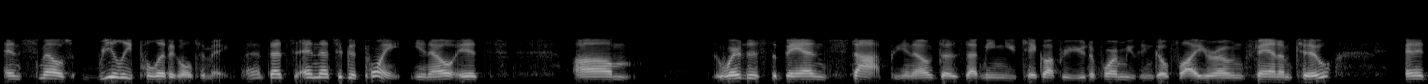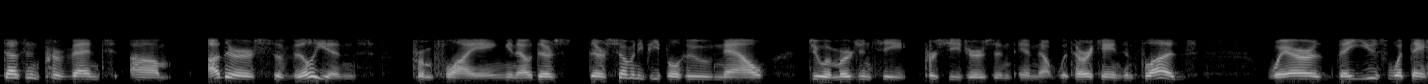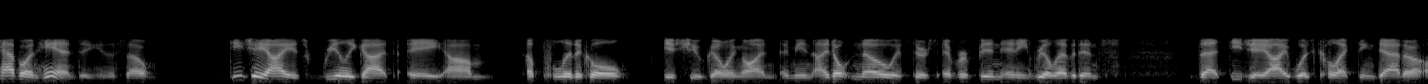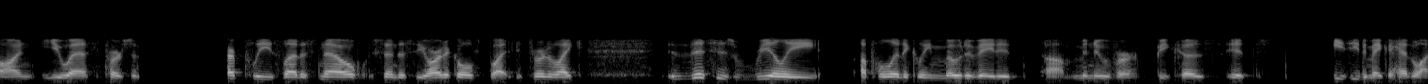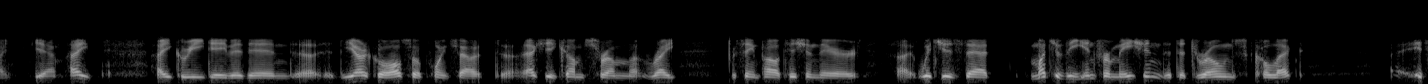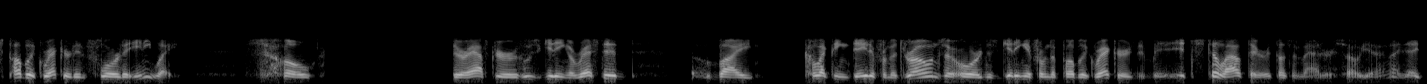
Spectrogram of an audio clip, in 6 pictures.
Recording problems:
phone-call audio; nothing above 3 kHz
audio cutting out; at 44 s for 1 s and at 1:15 for 1.5 s

